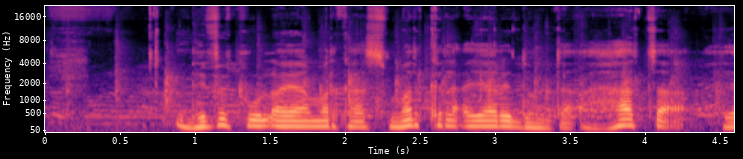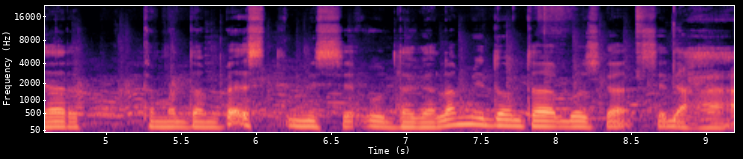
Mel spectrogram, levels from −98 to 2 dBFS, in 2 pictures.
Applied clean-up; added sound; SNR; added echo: none; Applause; 14 dB; none.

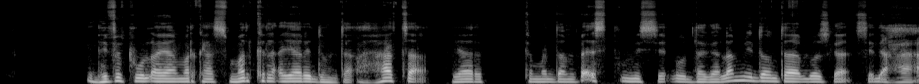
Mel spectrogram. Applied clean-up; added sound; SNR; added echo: neural mask model DeepFilterNet 3.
